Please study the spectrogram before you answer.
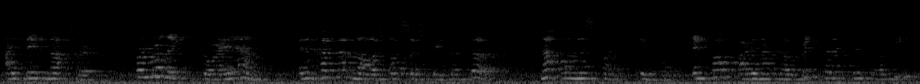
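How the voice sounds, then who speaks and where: A woman's voice: high-pitched, a little fast, lightly acted. A woman reading a fussy, anxious male protocol droid in an amateur Shakespearean table reading, stumbling over words. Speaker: table-read actor. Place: large classroom, read from a table. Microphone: far room camera. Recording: echoey room, distant mic, noisy.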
